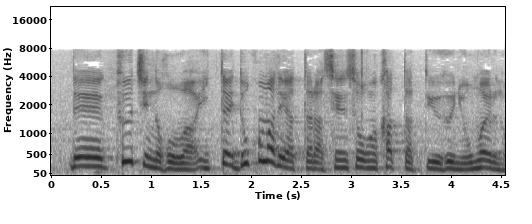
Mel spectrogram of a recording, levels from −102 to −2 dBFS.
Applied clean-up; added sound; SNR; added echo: none; none; none; none.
